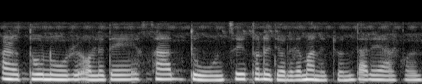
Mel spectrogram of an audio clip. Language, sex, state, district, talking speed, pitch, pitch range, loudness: Chakma, female, Tripura, Unakoti, 155 wpm, 220 Hz, 210-235 Hz, -12 LUFS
